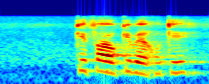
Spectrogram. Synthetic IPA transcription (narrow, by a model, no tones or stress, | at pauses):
kʼɪfaʊkʼɪbɛɣʊkʼɪ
